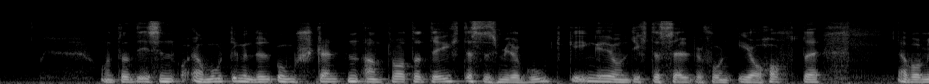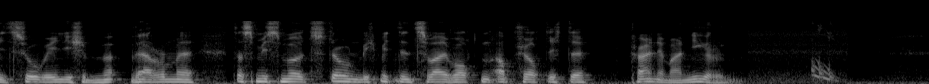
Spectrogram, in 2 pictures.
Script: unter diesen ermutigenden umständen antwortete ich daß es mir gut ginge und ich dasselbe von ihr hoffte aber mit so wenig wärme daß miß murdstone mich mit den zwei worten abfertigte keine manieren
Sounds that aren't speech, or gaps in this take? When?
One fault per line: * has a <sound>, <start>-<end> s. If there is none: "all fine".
* has a chirp, 17.4-17.7 s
